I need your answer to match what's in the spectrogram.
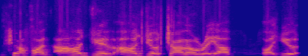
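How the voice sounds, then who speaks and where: A man's voice: sits high, a little slow, no echo. A man with a Glasgow street accent arguing on a livestream panel, confrontational and full of swearing. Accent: Glasgow Scottish. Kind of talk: heated livestream argument. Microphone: online panel call. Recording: dull lo-fi voice-call audio.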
